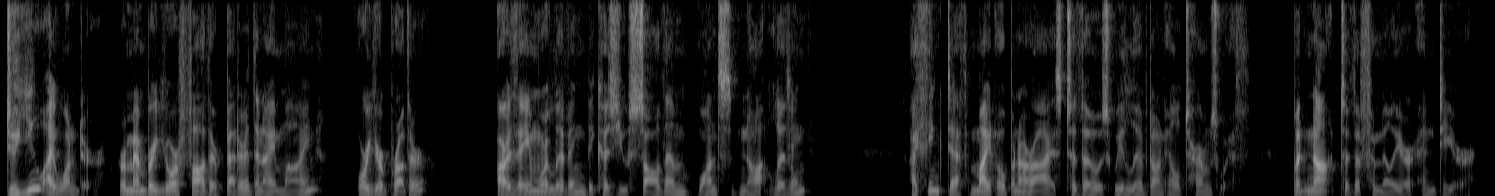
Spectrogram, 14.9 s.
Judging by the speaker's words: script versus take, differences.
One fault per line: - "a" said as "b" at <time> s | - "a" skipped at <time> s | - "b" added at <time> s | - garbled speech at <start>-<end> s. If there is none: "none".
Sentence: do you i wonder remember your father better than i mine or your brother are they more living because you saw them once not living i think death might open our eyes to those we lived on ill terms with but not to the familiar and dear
none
